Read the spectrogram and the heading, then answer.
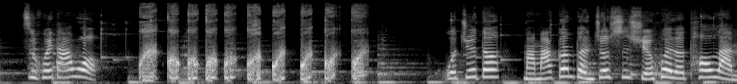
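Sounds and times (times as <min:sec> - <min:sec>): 
speech: 0:00.2 - 0:02.4, 0:04.5 - 0:07.3
duck quacking: 0:01.4 - 0:03.7.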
